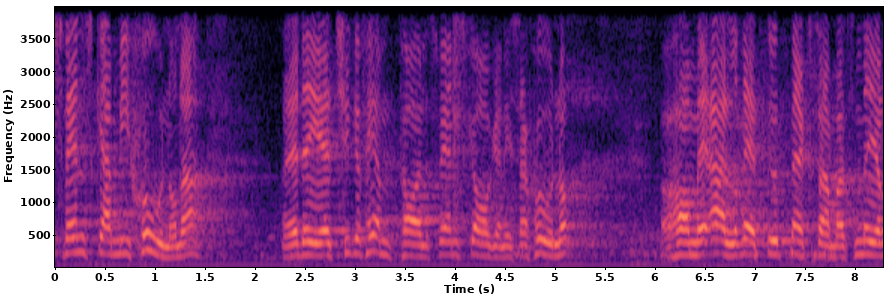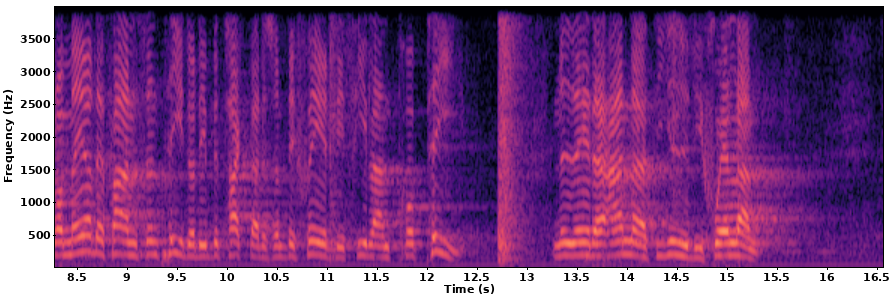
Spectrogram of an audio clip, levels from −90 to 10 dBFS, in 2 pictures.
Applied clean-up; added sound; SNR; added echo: none; Tambourine + Snare drum; 16 dB; none.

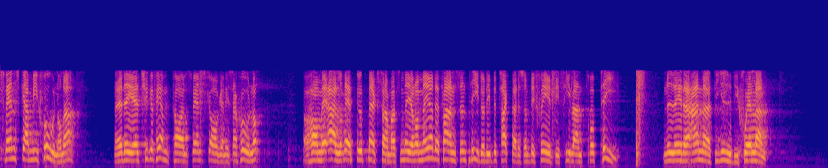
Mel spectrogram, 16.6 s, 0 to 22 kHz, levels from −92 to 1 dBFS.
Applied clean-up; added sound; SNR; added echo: neural mask model RNNoise.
